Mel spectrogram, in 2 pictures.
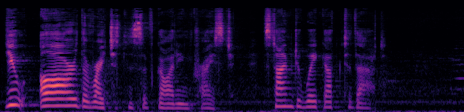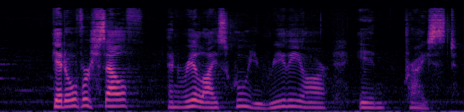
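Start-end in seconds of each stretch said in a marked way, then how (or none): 5.2-9.2 hushed, breathy whisper to the flock. Real, not acted. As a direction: lean in and whisper it. Preacher drops to a whisper.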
